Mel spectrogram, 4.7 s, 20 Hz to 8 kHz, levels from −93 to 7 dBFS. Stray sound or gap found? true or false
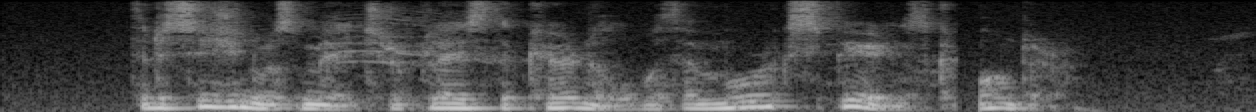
true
